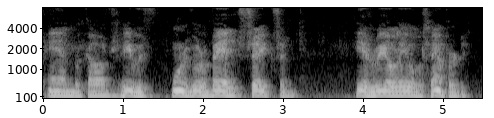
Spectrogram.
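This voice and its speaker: A man with a Southern US accent, somewhat breathy, his dark, mellow tone at medium pitch, fairly even in intonation and fairly slow in pace. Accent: Southern American. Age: 80s+. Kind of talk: interview answer. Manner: hesitant, halting, many fillers.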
